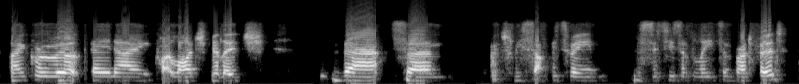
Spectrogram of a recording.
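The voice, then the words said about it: Northern English accent. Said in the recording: “as you can probably tell by the accent, I'm from the north originally”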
